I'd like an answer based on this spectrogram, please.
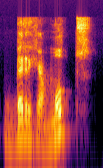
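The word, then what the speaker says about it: Bergamotte: Oui, je le prononce à la flamande, Bergamote.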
